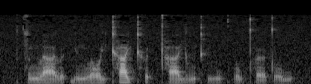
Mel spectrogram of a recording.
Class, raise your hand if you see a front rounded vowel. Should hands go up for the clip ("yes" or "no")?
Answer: yes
